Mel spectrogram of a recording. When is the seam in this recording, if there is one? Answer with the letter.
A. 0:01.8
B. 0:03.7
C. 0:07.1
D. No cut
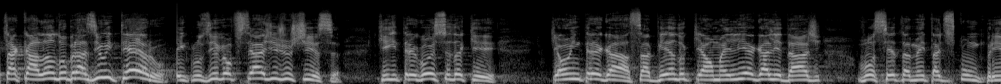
A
